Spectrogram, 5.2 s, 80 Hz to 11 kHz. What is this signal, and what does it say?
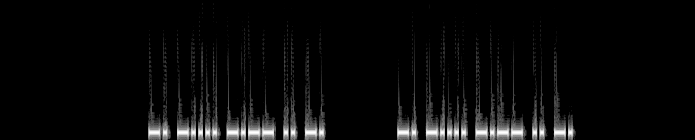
Morse code, heard as a keyed tone, about 46 wpm, 700 Hz. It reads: N6YIN N6YIN
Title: USA Call Signs - 5 Characters - Repeated 2x - 45wpm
